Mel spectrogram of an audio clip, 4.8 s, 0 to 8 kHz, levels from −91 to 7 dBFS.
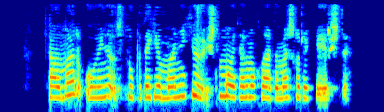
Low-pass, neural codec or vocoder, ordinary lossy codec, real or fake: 7.2 kHz; none; MP3, 32 kbps; real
